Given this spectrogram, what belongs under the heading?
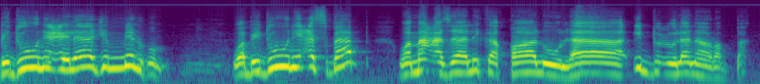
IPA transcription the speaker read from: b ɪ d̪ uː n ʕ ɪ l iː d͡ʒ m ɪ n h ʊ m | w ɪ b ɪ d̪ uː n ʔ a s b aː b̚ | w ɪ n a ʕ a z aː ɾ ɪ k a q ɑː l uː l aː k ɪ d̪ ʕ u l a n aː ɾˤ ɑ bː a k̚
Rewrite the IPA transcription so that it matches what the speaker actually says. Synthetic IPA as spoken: b ɪ d̪ uː n ʕ ɪ l aː d͡ʒ m ɪ n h ʊ m | w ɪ b ɪ d̪ uː n ʔ a s b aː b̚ | w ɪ m a ʕ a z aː l ɪ k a q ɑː l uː l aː ʔ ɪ d̪ ʕ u l a n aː ɾˤ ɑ bː a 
